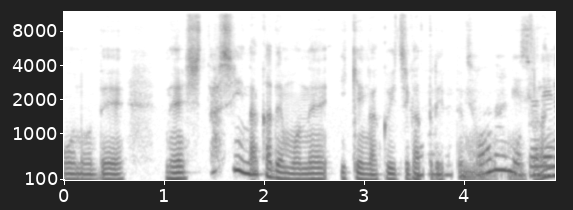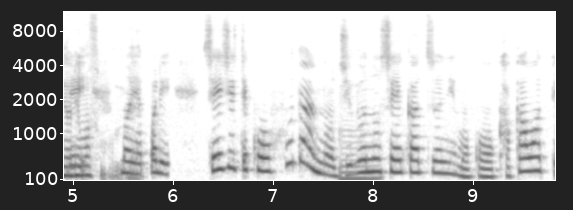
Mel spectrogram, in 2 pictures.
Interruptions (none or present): present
